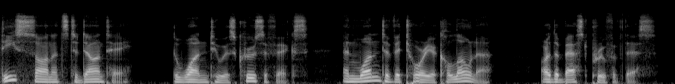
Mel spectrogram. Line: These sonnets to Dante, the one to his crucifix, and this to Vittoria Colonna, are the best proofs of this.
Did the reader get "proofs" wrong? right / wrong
wrong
